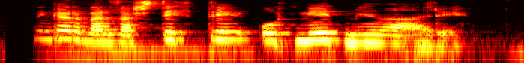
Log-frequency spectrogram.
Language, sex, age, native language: Icelandic, female, 50-59, Icelandic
